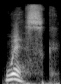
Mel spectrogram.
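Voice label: "whisk", American English; gcompris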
